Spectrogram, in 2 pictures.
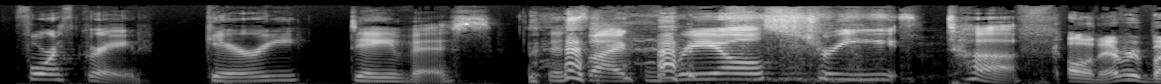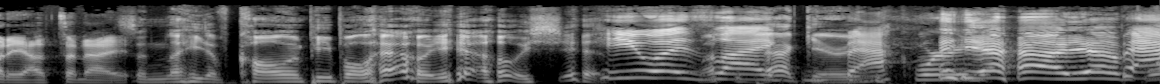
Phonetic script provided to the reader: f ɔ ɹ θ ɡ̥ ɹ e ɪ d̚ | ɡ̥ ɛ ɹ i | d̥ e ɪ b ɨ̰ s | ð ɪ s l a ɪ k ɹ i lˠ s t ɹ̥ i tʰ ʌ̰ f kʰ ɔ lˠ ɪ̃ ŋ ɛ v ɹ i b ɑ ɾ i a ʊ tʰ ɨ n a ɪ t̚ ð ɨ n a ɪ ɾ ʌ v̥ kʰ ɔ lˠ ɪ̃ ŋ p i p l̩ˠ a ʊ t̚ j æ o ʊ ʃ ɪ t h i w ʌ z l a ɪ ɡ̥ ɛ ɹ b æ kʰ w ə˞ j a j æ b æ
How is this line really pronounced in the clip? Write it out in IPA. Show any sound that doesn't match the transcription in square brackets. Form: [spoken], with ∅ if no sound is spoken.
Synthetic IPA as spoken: f ɔ ɹ θ ɡ̥ ɹ e ɪ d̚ | ɡ̥ ɛ ɹ i | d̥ e ɪ [v] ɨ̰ s | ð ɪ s l a ɪ k ɹ i lˠ s t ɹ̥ i tʰ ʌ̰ f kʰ ɔ lˠ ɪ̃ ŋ ɛ v ɹ i b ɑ ɾ i a ʊ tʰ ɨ n a ɪ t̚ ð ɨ n a ɪ ɾ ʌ v̥ kʰ ɔ lˠ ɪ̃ ŋ p i p l̩ˠ a ʊ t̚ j æ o ʊ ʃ ɪ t h i w ʌ z l a ɪ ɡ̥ ɛ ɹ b æ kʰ w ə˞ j [æ] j æ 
